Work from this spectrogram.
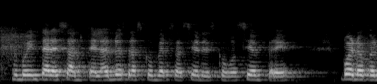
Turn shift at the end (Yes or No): No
